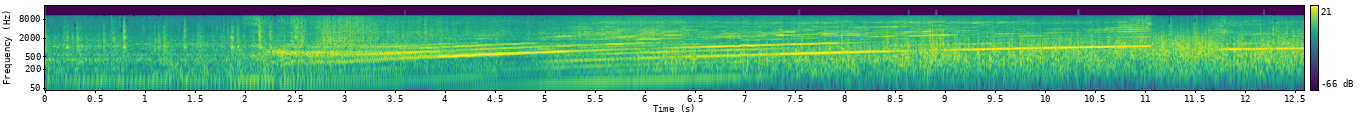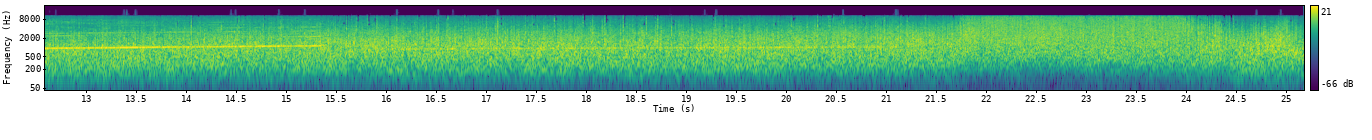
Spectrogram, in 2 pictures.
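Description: Wind rushes loudly past an open car.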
